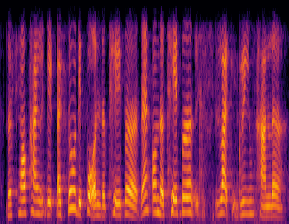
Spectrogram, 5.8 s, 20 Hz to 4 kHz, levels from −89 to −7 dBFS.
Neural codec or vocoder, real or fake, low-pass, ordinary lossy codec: codec, 16 kHz, 1 kbps, FunCodec, trained on Chinese and English, 50 frames a second; fake; 3.6 kHz; Opus, 32 kbps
